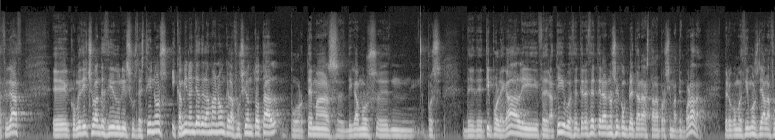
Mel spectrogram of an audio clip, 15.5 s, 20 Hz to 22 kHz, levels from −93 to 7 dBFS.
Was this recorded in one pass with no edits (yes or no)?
yes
